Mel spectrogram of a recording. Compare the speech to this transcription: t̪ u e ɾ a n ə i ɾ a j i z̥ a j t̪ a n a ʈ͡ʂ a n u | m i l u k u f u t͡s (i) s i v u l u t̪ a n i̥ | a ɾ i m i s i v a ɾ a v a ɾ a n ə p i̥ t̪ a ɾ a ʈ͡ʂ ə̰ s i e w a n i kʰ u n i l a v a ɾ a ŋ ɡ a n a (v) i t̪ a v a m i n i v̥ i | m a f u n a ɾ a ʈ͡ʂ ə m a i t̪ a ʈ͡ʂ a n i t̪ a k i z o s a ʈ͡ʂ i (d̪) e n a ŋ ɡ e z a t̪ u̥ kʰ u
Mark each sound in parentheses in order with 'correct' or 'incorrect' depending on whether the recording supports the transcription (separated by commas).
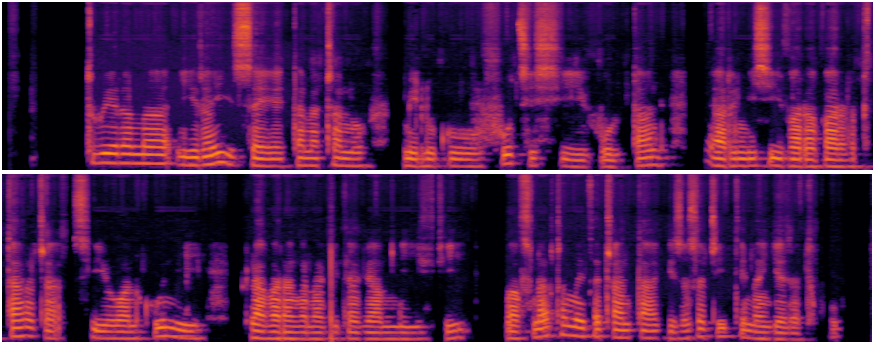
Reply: correct, correct, incorrect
